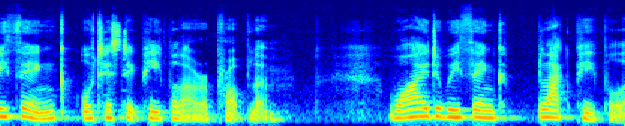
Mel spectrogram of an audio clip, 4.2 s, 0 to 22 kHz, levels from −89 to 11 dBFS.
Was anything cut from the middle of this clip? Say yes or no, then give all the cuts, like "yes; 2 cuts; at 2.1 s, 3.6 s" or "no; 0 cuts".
no; 0 cuts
